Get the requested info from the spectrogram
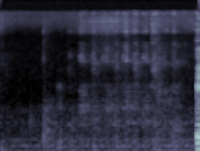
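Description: A coin scraping the latex coating off a paper scratch-off lottery ticket, quiet and irregular.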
